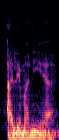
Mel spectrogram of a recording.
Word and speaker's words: Alemanía: Alemanía con tilde en la i, como lo pronuncian los alteños, es un hermoso pueblito de montaña.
